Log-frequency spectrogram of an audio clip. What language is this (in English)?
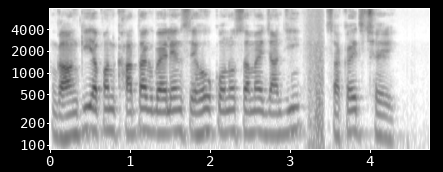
Maithili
